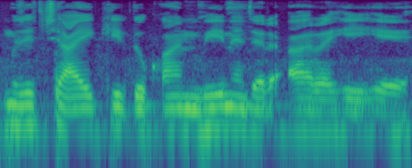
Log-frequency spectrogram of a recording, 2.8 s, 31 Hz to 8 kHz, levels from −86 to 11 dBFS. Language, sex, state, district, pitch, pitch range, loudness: Hindi, male, Madhya Pradesh, Dhar, 110 Hz, 110-125 Hz, -18 LUFS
